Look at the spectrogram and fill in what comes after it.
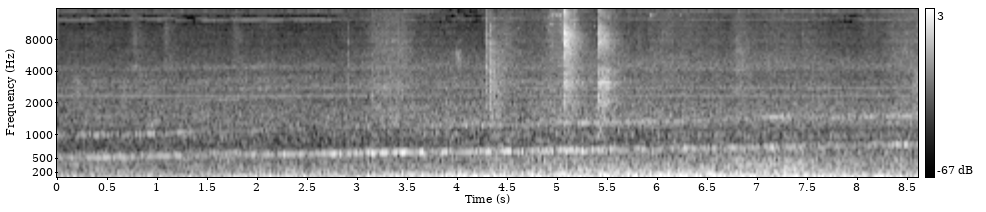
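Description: Electric passenger train running on the rails: a steady low rumble, with a motor whine rising slowly in pitch as the train gathers speed. A few faint clicks come through in the middle.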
